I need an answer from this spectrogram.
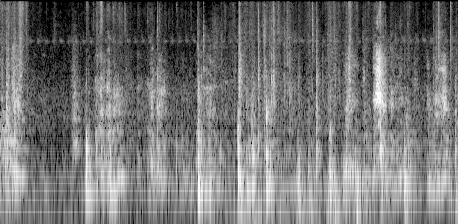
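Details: Young whippet pups, seven weeks old, romp in a new box; repeated short growls, grunts and small whimpering yelps come in quick bursts, with scuffling and knocks of the box between them.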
